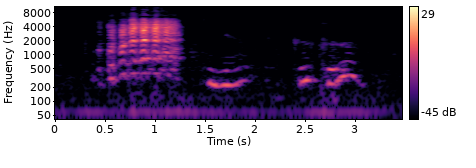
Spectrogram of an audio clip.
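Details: Nigerian Dwarf goat doe in labour on a homestead during kidding season: one loud, harsh, wavering bleat lasting nearly a second, followed by two short stretches of quiet human speech.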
